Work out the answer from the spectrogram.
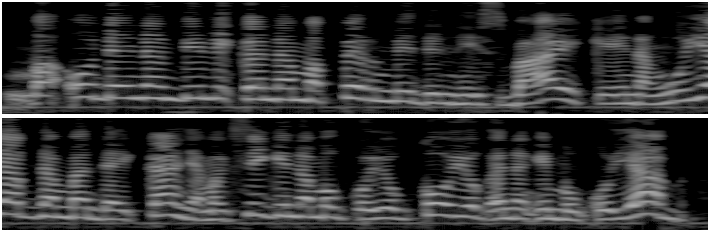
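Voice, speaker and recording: A woman's voice: a little high, lively intonation, moderate pace, natural voice. A woman playing a worried, stern middle-aged mother in a radio drama, scolding and exclamatory, with a Cebuano Filipino accent. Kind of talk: Bisaya radio drama acting.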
